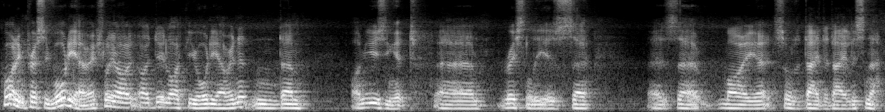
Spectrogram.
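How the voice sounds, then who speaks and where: An Australian man casually walking through a product in a hesitant, low-key, unscripted way. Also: gravelly, mellow, a little hiss or hum. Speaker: radio hobbyist presenting a demonstration. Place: indoors at home, radio on a countertop.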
